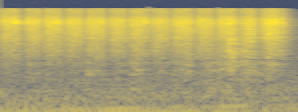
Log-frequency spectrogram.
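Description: Refinishing work on a rusty iron bench: a steady, high hiss that runs for about two and a half seconds and then cuts off suddenly.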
